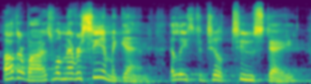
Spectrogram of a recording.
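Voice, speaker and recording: A woman playing a sensible, gently teasing wife in an old-time radio comedy. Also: mid-range voice, big pitch swings, normal speed, close to an everyday voice. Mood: wry, teasing. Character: sensible, gently teasing wife who corrects her husband. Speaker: radio player in a live re-enactment. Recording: echoey hall stage recording.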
